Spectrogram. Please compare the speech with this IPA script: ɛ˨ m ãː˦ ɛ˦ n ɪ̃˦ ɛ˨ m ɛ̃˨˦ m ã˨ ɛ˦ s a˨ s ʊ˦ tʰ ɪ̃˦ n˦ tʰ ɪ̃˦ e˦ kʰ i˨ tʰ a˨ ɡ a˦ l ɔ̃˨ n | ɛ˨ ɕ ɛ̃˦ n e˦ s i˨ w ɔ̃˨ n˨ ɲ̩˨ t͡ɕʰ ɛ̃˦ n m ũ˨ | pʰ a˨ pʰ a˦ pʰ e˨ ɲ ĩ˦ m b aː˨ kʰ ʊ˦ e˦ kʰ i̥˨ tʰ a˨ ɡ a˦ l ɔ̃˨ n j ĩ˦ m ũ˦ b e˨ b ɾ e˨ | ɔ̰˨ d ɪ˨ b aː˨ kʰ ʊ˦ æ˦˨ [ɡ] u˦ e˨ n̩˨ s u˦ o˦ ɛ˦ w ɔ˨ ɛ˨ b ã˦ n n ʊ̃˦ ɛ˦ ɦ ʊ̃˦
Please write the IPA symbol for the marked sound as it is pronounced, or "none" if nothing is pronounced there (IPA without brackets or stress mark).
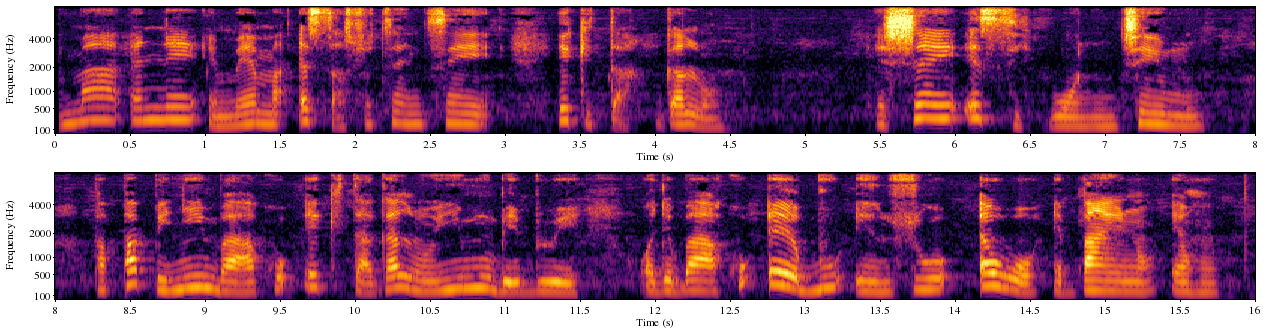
b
